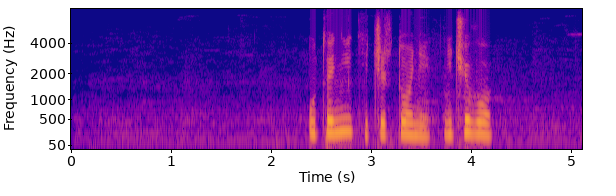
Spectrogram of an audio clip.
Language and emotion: Russian, neutral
